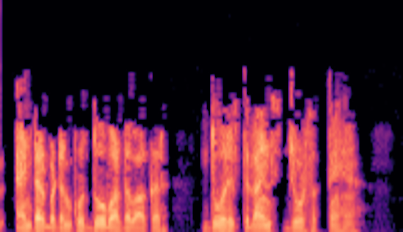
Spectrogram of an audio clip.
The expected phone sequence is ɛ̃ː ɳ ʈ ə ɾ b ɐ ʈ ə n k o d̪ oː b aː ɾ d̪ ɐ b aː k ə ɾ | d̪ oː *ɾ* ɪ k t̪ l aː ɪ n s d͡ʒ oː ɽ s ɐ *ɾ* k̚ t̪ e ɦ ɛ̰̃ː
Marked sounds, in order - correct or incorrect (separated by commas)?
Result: correct, incorrect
